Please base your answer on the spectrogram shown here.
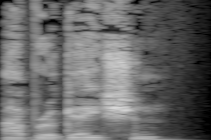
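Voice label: "abrogation", English, British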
